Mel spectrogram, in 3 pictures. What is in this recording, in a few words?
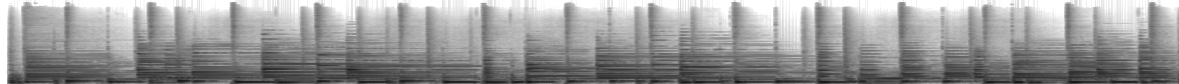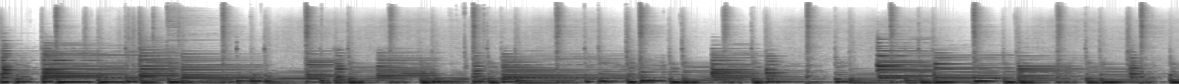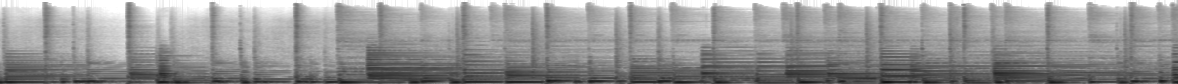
Trio; Bb Trio; key - Bb - vocal range - Eb to Ab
